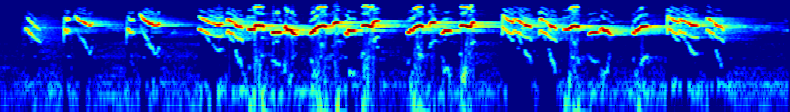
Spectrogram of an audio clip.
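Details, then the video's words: White-eye singing, used to coax a pet bird into song: a few thin descending chirps build into a rapid, continuous warbling of high, sharply rising and falling whistled notes with no other sounds. "Pancingan Burung Pleci Agar Ngalas Dan Buka Paruh"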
